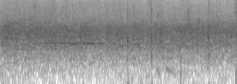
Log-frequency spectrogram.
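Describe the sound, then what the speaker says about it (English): An audience at a mainstage session of a conference gives sustained applause, dense steady clapping throughout with no breaks. "a very big round of applause"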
